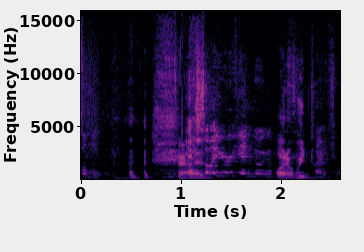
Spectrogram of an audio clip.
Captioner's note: laughter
